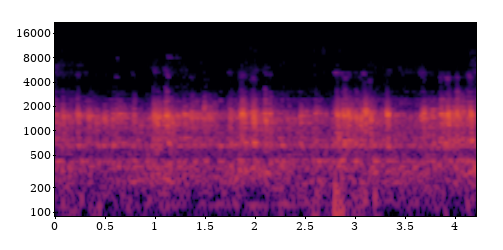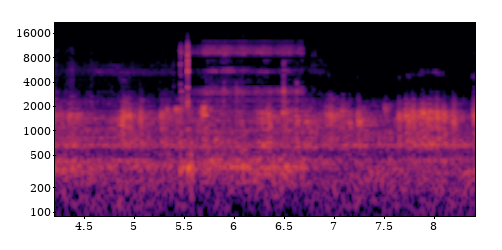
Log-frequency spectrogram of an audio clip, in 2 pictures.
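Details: Frogs singing in a swamp on March 8, 2020: a soft, steady chorus of mid-pitched pulsing trills that swell and fade in overlapping bursts, over a low background rumble, with a brief thin high buzz partway through.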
